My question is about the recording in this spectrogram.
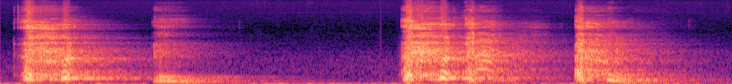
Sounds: respiratory sounds, cough

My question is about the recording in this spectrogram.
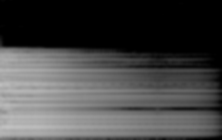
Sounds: music, piano, keyboard (musical), musical instrument

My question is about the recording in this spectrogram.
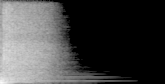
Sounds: drum, percussion, snare drum, music, musical instrument

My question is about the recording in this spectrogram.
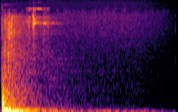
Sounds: percussion, bass drum, musical instrument, drum, music

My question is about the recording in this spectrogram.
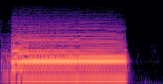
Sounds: woodwind instrument, music, musical instrument

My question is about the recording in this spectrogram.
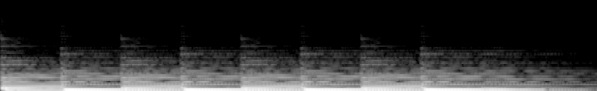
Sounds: piano, musical instrument, keyboard (musical), music

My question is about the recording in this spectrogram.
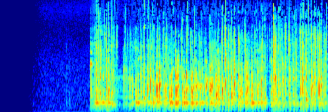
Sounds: liquid

